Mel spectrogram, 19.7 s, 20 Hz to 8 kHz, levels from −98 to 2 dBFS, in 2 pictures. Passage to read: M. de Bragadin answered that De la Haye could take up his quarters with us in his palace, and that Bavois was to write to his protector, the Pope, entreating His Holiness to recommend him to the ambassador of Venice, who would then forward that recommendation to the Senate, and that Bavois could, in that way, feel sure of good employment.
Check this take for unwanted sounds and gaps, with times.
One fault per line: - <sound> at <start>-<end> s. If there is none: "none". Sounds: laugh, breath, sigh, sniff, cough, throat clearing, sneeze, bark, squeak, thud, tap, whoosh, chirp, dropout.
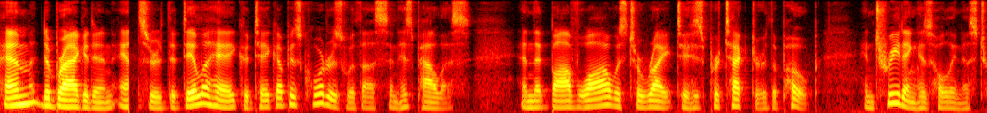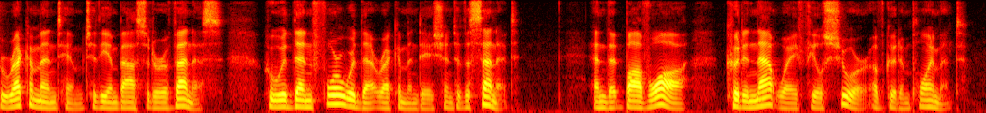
- dropout at 1.3-1.4 s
